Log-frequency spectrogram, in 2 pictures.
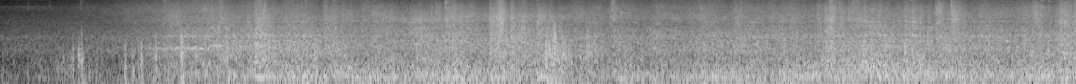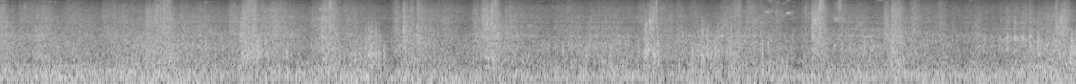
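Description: Freight train of empty double-deck car-carrier wagons passing at speed on the track beside the platform. A loud steady rolling rumble builds over the first couple of seconds, with repeated clickety-clack of the wheels over rail joints.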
